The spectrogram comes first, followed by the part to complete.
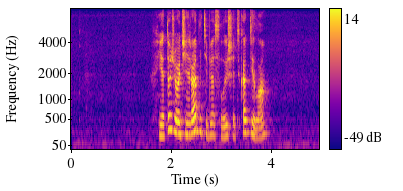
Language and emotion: Russian, positive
